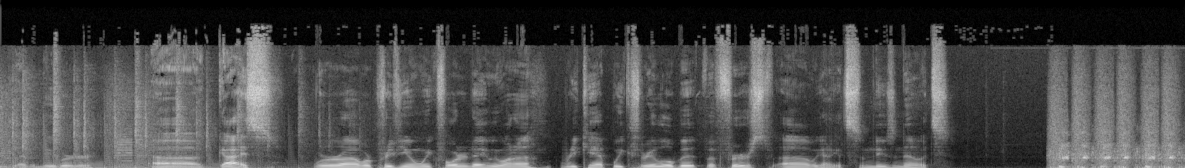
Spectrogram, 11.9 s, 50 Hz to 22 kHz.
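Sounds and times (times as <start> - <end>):
speech: 0.2 - 9.5, 10.5 - 11.8
train chugging with rhythmic chuffs: 10.5 - 11.8.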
